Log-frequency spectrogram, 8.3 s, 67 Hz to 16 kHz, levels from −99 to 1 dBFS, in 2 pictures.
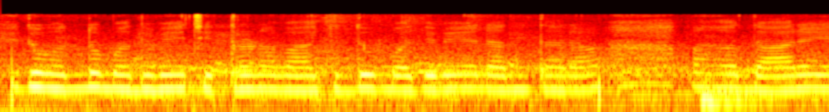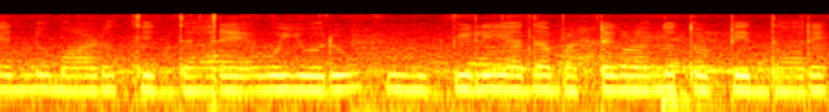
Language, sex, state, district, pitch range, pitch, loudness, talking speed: Kannada, female, Karnataka, Bellary, 200-210 Hz, 205 Hz, -17 LUFS, 85 wpm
